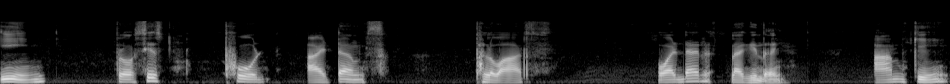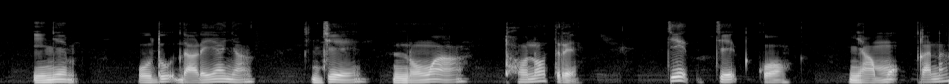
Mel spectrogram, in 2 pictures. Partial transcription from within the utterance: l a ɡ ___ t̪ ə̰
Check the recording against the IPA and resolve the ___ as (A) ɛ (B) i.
B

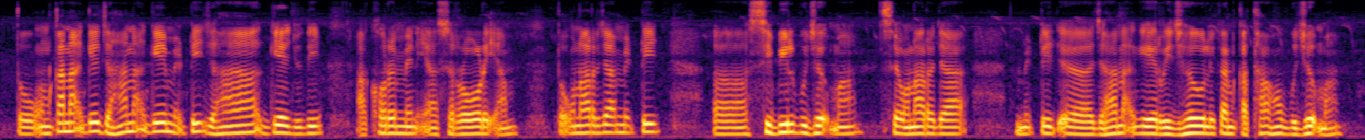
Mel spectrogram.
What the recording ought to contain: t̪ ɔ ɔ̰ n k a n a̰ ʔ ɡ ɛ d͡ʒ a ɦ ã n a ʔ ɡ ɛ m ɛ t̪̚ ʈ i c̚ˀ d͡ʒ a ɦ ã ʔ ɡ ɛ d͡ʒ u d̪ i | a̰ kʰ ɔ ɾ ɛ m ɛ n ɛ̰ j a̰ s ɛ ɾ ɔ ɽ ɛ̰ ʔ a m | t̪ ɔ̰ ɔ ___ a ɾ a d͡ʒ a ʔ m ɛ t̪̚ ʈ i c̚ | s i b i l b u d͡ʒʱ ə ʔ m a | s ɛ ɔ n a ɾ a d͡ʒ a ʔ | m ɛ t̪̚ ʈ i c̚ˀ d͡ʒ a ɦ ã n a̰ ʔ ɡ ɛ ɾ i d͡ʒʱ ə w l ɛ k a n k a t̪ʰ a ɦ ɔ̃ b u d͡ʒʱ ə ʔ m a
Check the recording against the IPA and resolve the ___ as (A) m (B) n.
B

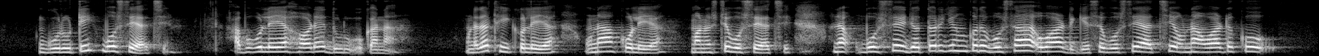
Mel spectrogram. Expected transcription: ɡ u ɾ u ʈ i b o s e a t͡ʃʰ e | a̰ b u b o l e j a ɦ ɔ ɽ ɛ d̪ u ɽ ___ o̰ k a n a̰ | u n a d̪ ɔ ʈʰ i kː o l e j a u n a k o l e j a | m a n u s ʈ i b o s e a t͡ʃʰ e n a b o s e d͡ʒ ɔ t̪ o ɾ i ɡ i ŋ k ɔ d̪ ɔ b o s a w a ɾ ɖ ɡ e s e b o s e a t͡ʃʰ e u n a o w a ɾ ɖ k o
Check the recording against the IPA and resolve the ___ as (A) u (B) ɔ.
A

